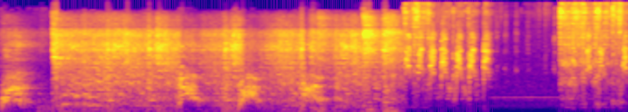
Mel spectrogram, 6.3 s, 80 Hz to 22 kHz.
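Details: Budget Beater Chevelle, sitting since 1987, on its first start attempt after brake and hose work. The engine churns and catches in ragged bursts, stumbling and dying, slow to fire. The owner suspects ignition timing, with the distributor cap about two teeth off its mark.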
